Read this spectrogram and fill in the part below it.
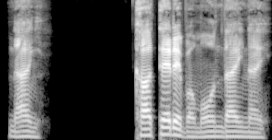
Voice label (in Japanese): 勝利ボイス3, クール系ボイス; 戦闘ボイス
